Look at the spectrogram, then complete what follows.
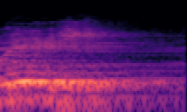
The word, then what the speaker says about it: द्वेष: बोल देते हैं कि देश बुद्धि विनाश है, यानी पूरे देश की बुद्धि का विनाश हो जाए। तो देश नहीं है, आपको क्या बोल रहे हैं? द्वेष। द्वेष, द्वेष यानी राग द्वेष।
